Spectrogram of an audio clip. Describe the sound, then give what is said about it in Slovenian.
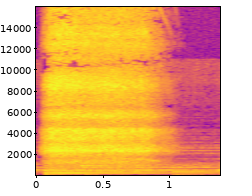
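Deep breath drawn in through the nose during a slow relaxation breathing exercise: a single soft, airy intake lasting about a second, strongest at the start and tapering off quietly. “Še enkrat, vdih skozi nos,”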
